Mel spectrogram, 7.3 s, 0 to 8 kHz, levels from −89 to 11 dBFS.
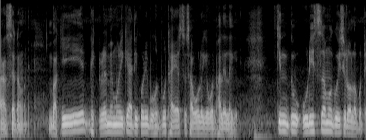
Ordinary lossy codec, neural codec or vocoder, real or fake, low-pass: none; none; real; 7.2 kHz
